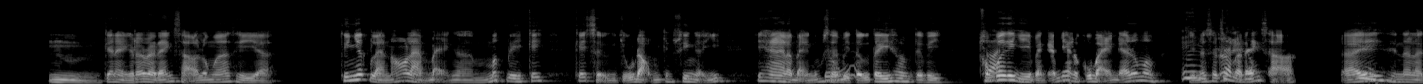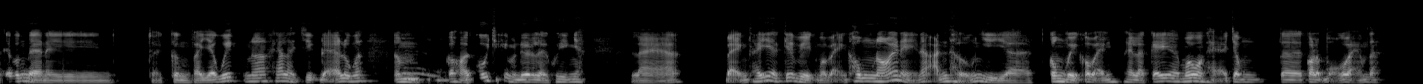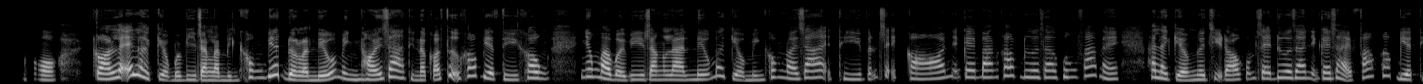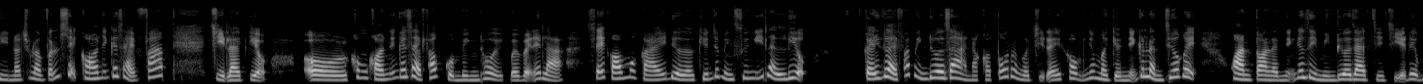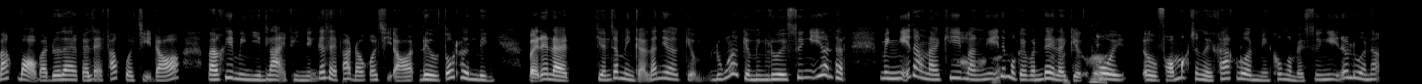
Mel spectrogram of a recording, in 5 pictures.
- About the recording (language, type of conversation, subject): Vietnamese, advice, Làm sao để vượt qua nỗi sợ phát biểu ý kiến trong cuộc họp dù tôi nắm rõ nội dung?
- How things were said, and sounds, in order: tapping; other background noise; "đó" said as "ó"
